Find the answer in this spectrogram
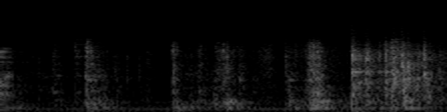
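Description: A steel ball bearing rolling and clattering down the ramps of a ball-bearing binary-adder demonstration board: a rapid, irregular series of clicks and rattles that grows busier toward the end.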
